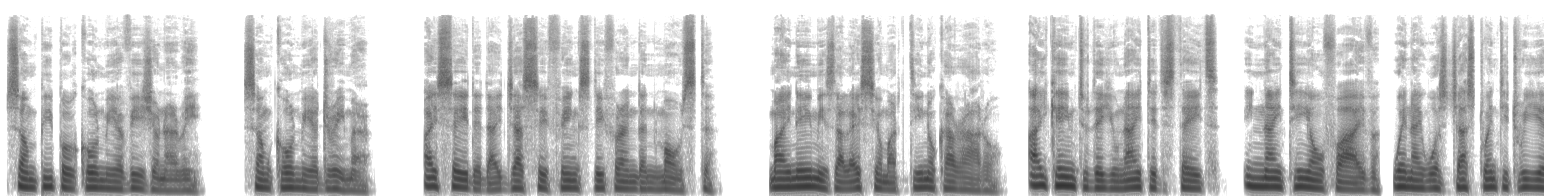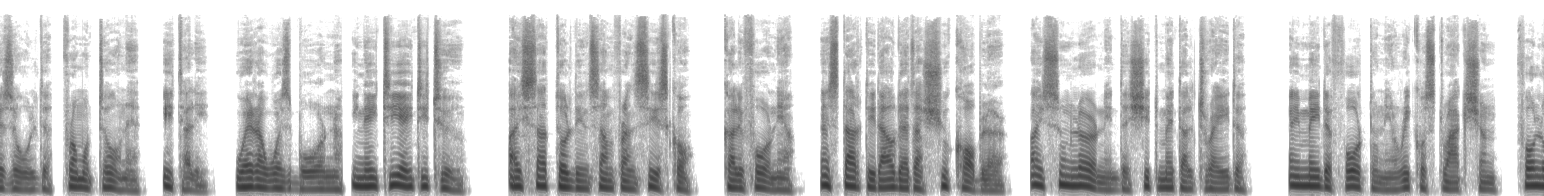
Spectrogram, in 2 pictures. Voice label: english documentaries

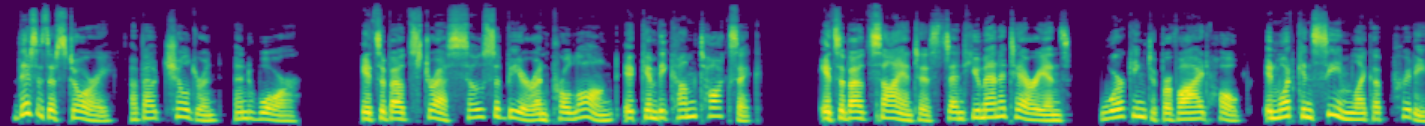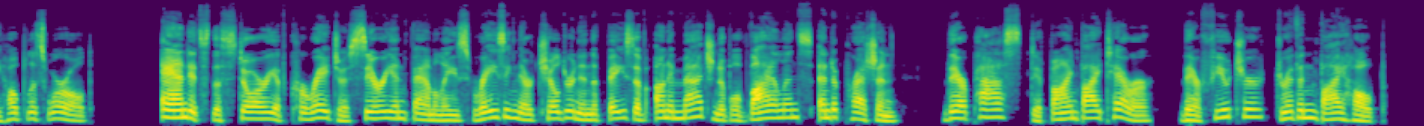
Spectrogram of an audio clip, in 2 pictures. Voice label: English Canadian documentaries

